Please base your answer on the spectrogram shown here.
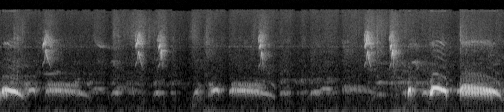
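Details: Decoy spotted dove for luring, Ba Vì, Hanoi, northern Vietnam. Its coo phrases mix short hoots and long burry notes, some with quick upward flicks, while high thin chirps of other small birds break in repeatedly.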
